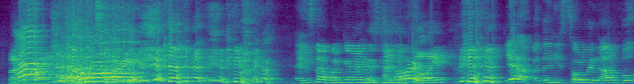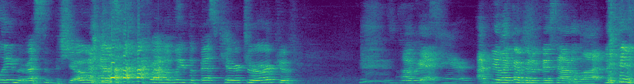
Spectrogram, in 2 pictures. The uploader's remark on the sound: filmed at NOT ACCEPTABLE LIVE!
